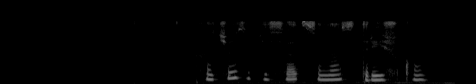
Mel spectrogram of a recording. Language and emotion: Russian, neutral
